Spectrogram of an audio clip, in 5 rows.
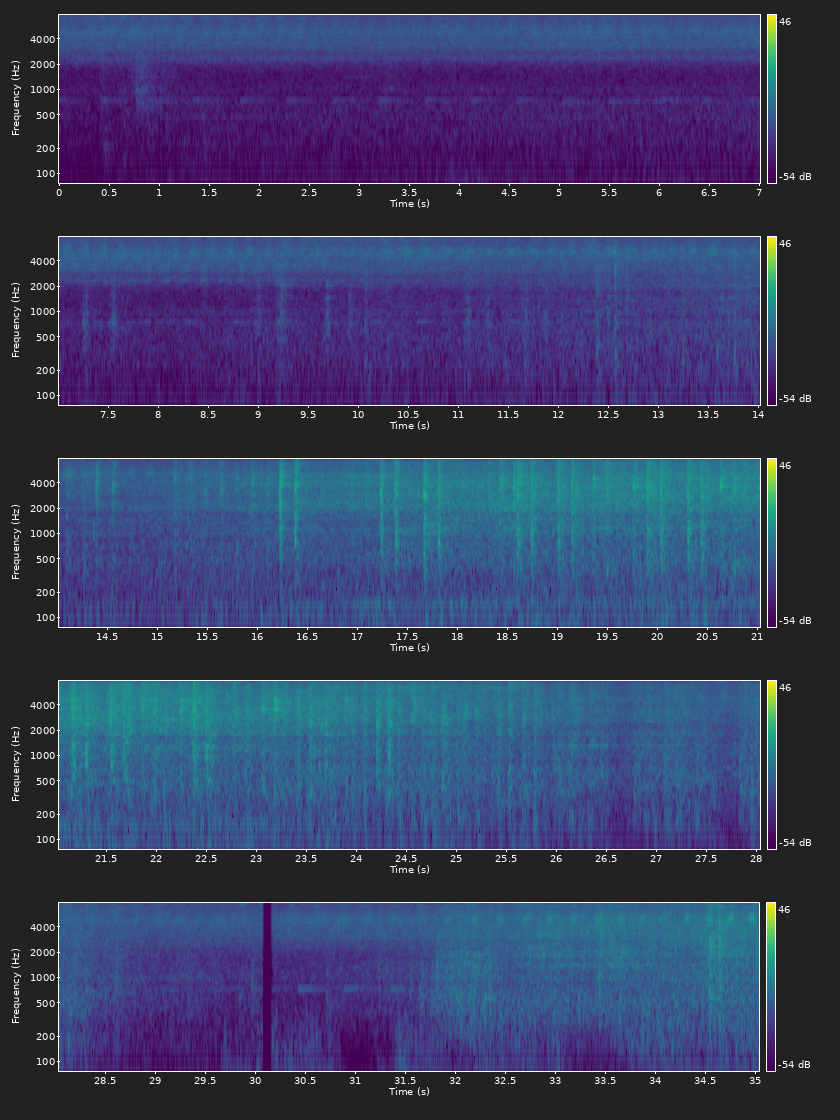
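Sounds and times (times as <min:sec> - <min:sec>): electric train rumbling: 0:00.0 - 0:35.0
wheels clacking over rail joints: 0:08.9 - 0:28.8.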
